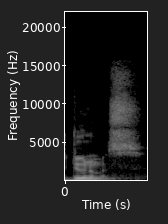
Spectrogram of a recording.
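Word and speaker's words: δύναμις: The way it's pronounced is dunamis.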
